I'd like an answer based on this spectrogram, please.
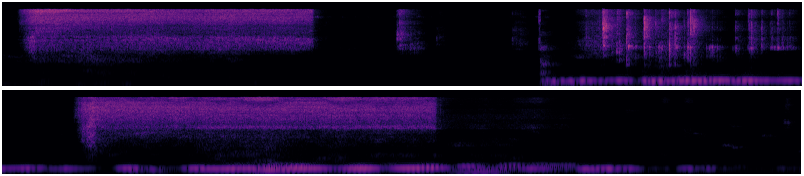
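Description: Red spray paint hissing onto an axe handle in two long hisses, the first about a second and a half, the second nearly two seconds, with a rattle between them. A low steady hum runs under the second half.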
